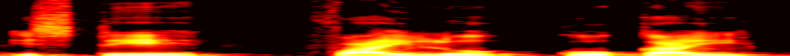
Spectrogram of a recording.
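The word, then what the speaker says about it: staphylococci: होता है तो देखिए इसका नाम होता है stay फाइलो cocci stay फाइलो cocci stay फाइलो cocci stay फाइलो cocci क्या है एक बैक्टीरिया है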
